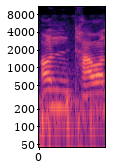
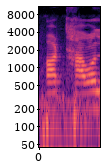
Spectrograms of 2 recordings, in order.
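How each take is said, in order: First: The first syllable has a nasal sound. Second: The first syllable has no nasal sound. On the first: The speaker calls it right. "यहाँ भी अंठावन होगा" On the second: The speaker calls it wrong. "अट्ठावन लिखा है"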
